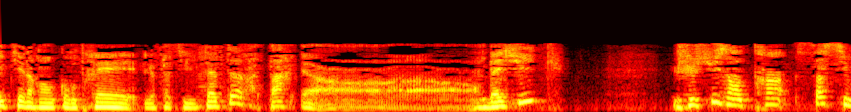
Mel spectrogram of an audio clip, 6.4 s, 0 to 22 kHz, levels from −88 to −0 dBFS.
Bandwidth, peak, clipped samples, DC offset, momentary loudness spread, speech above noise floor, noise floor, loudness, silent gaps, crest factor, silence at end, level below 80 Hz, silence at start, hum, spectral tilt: 5.4 kHz; -2 dBFS; under 0.1%; under 0.1%; 10 LU; 30 dB; -49 dBFS; -20 LUFS; none; 18 dB; 0 s; -46 dBFS; 0 s; none; -7.5 dB/octave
